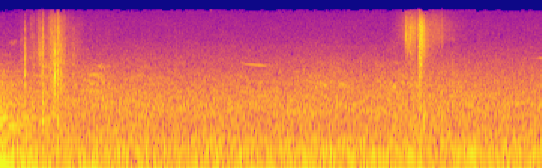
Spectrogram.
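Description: Quiet room tone with a few faint caw-like bird calls, and one brief rustle about five and a half seconds in.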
